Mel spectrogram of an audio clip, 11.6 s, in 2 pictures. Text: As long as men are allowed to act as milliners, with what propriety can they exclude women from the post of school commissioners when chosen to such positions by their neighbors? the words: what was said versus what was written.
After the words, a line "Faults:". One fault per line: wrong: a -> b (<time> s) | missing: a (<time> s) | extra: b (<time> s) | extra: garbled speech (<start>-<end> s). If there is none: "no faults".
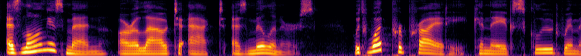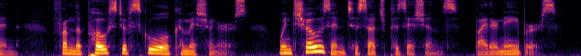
As long as men are allowed to act as milliners, with what propriety can they exclude women from the post of school commissioners when chosen to such positions by their neighbors?
Faults:
no faults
